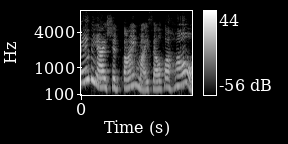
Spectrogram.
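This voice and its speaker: Putting on a character voice, a woman talks high and fairly slowly. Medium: read story.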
